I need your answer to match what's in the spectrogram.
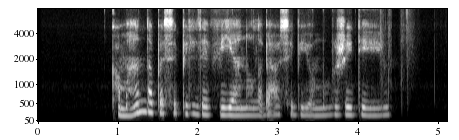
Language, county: Lithuanian, Klaipėda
